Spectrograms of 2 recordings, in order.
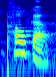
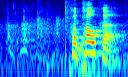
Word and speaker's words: Popoca: You look at it and say it right. Poca. Mary Jose Poca. Popoca. I missed a syllable.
